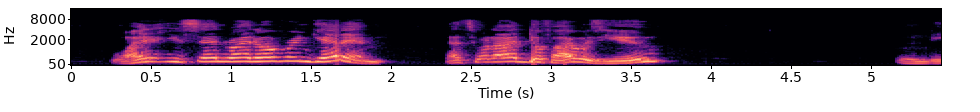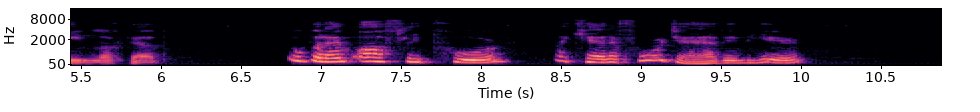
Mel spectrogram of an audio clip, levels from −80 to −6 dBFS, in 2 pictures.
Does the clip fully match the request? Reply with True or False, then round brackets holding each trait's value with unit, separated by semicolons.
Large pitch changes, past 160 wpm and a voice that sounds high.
True (6.8 semitones; 170 wpm; 225 Hz)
